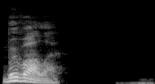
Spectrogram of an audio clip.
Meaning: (verb) neuter singular past indicative imperfective of быва́ть (byvátʹ); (particle) would (often), used to
- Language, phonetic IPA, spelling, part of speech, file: Russian, [bɨˈvaɫə], бывало, verb / particle, Ru-бывало.ogg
